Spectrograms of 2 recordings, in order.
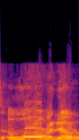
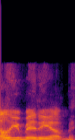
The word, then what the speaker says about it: aluminum: It's aluminum, not aluminium. Welcome back to Pedant's Corner.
